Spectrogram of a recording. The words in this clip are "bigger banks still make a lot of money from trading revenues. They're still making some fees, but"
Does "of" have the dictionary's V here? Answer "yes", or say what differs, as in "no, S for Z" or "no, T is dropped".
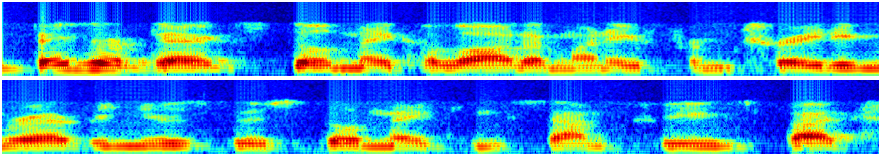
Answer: yes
